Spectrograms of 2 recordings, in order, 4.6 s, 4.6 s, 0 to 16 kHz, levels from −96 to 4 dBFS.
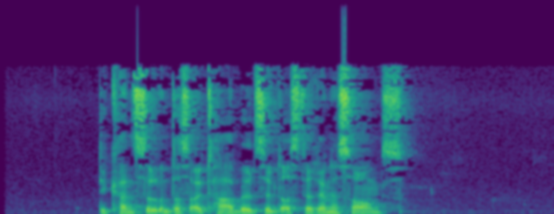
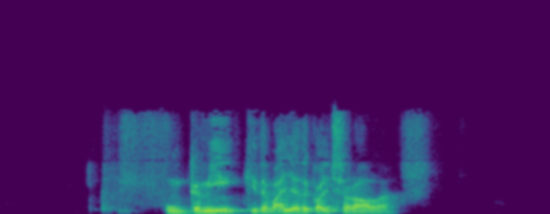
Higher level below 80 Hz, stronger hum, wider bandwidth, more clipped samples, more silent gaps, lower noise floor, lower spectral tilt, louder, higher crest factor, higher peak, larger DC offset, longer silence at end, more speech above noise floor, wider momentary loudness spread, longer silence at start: first, -52 dBFS vs -58 dBFS; neither; first, 15 kHz vs 8 kHz; neither; neither; second, -66 dBFS vs under -90 dBFS; second, -3 dB/octave vs -6.5 dB/octave; about the same, -15 LUFS vs -15 LUFS; about the same, 18 dB vs 16 dB; about the same, 0 dBFS vs -2 dBFS; neither; about the same, 1.25 s vs 1.3 s; second, 50 dB vs over 75 dB; about the same, 10 LU vs 11 LU; second, 0.8 s vs 1 s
